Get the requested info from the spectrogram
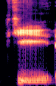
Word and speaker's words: Caye: So A M B E R G R I S, and then Key is C A Y E.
